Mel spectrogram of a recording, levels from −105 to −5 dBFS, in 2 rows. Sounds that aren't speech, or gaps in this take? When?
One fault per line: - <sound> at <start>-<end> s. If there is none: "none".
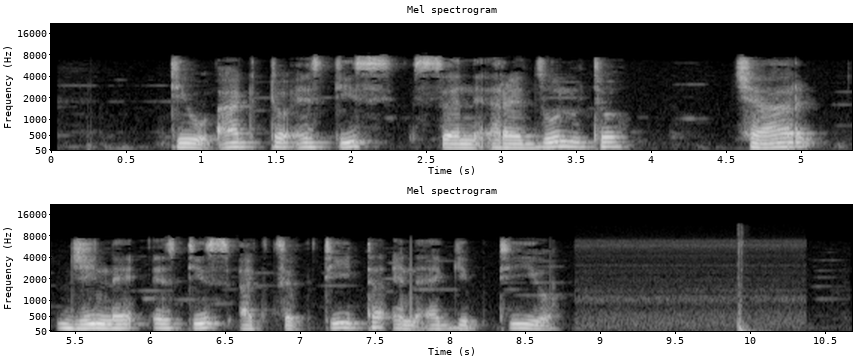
- thud at 9.9-10.2 s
